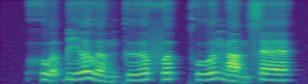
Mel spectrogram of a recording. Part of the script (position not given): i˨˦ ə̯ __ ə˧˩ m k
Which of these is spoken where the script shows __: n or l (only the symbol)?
l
